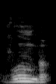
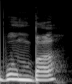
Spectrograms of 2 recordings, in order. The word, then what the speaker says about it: womb: womb womb womb womb it's not womba whoa suddenly we're not trying to say it out loud it sounds womb womb does that sound right it's a womb silently it's a silent B you get it it's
